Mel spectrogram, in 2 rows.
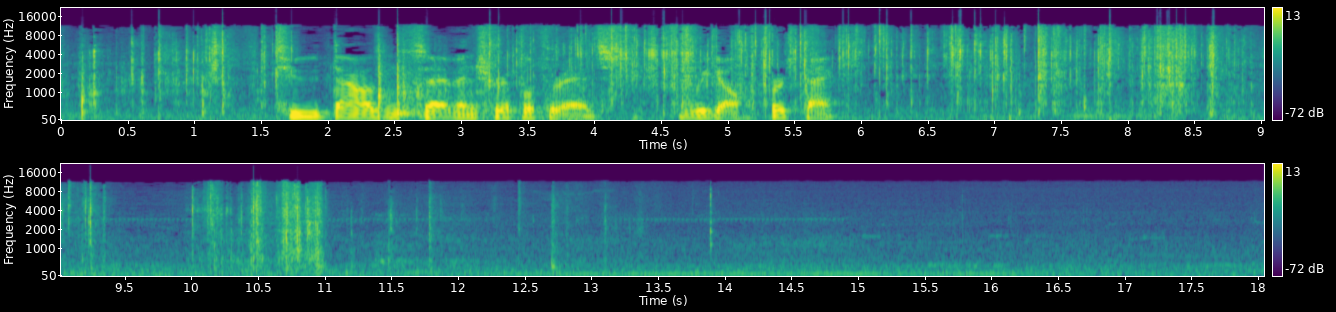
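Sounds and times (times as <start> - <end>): card pack wrapper tearing and crinkling: 0.0 - 1.9, 2.7 - 9.4, 10.0 - 11.3.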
